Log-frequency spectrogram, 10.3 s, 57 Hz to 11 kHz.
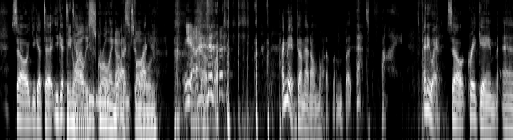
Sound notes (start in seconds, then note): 3.9 laughter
